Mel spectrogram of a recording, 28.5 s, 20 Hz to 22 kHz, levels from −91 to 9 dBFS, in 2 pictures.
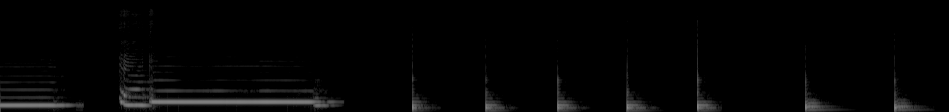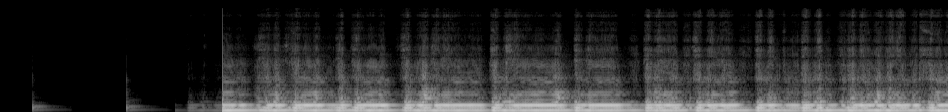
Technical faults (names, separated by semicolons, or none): one channel inverted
